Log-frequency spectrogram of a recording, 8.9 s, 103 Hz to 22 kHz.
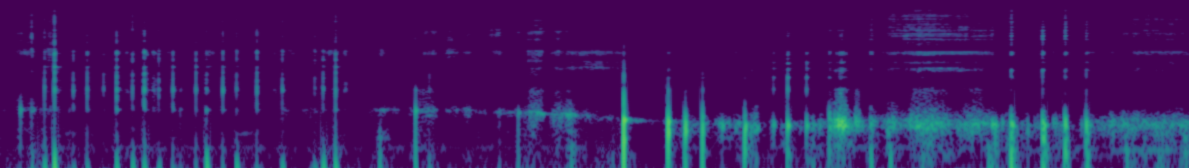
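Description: A hollow, empty-looking frosted translucent plastic cup-shaped container is held sideways by the ear and scratched and tapped with fingertips. Quiet, dry taps and scratching with almost no ring, plus a faint hollow tone near 470 Hz that hums under the later taps.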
